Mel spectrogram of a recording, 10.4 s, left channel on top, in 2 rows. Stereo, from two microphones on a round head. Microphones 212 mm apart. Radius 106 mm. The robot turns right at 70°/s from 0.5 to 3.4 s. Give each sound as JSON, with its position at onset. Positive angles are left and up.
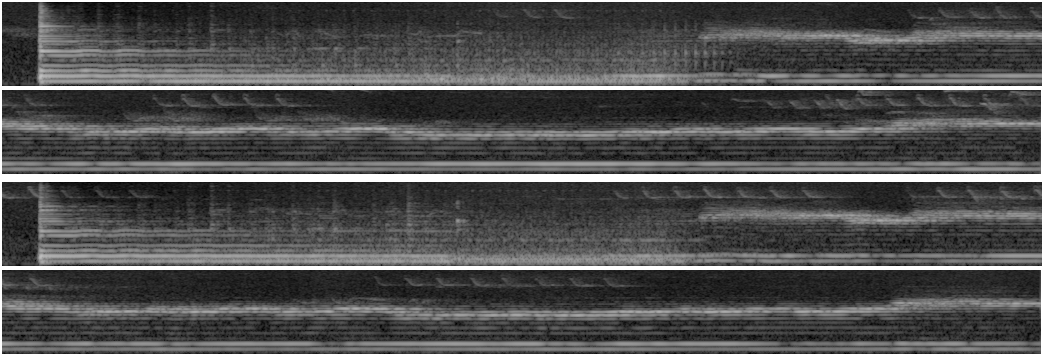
{"t": 0.2, "sound": "a guitar", "azimuth_deg": 145, "distance_m": 1.8}
{"t": 3.0, "sound": "singing", "side_deg": 30, "distance_m": 9.5}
